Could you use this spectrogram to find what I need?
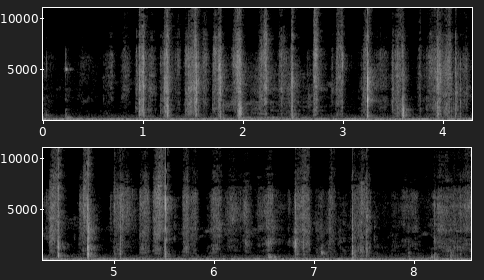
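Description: A sponge dabs rapidly on paper.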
